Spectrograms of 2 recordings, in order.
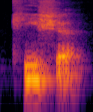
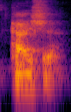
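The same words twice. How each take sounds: First: The first vowel sounds like 'key'. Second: The first vowel sounds like 'eye'. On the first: The name sounds like the word quiche. The speaker calls it right. "as in the quiche" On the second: This is a German-style reading of the spelling. The speaker calls it wrong. "written, it's in Germanic language, is Keisha"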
